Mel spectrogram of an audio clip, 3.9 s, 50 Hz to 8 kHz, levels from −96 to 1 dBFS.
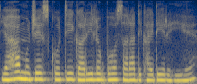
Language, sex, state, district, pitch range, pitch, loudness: Hindi, female, Arunachal Pradesh, Longding, 195-220 Hz, 210 Hz, -14 LUFS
